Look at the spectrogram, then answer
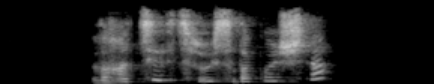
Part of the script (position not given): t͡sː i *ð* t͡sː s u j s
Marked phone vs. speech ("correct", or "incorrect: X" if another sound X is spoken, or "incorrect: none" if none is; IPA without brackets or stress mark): correct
